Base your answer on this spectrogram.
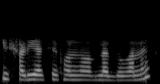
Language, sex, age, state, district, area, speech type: Bengali, female, 45-60, West Bengal, Bankura, rural, conversation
